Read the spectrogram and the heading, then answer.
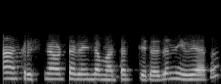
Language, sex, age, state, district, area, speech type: Kannada, female, 18-30, Karnataka, Chitradurga, urban, conversation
